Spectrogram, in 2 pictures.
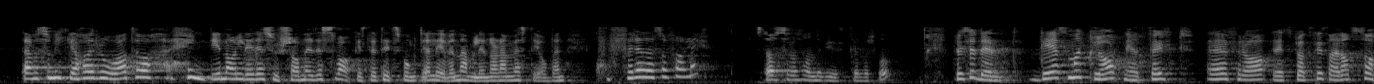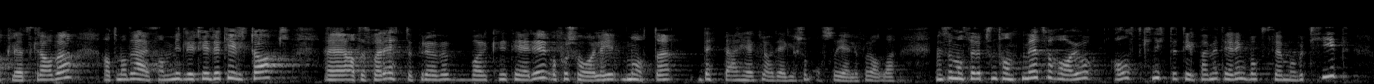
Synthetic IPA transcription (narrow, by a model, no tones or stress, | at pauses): d̪̥ɛnsɔmɪkːəɦɑɾːoːɑt̪ʰɪlɔhɛŋt̪əɪnɑlːəd̪ɪɾɛsʉʂɑnəɪd̪ɛsʋɑːkəst̪ət̪ʰɪd̪spʊŋkt̪əɛleːʋənɛmlɪnɔɖɛnmɛst̪əjɔ̰bːənkʰʊfːɔɾæd̪ɛsɔfɑːɭɪ | st̪ɑːt̪sɾɔsɑnd̪əbjʉt̪əʋɑʂɡu | pʰɾɛsɪd̪ɛnt̪d̪ɛsɔmæɾkʰlɑːʈneːd̪fɛlt̪fɾɑɾɛt̪spʰɾɑksɪsæɾɑt̪sɑːklɪheːt̪skʰɾɑːʋəɑt̪̚d̪ɛmɔd̪ɾæɪəsæɔmmɪd̪ləʈʰiːd̪ɪət̪ʰɪlt̪ʰɑːk | ɑt̪̚d̪ɛskɑlʋæːɾəɛt̪ːəpʰːɾøːʋəbɑːɾəkʰɾɪt̪ʰeːɾɪəɾɔfɔʂʋɑːɭɪmoːt̪ə | d̪ɛt̪ːəæɾɦeːlklɑːɾəɾeːɡləʂɔmɔsːɔjɛlːəɾfɔɾɑlːəmɛnsɔmɔsːɔɾɛpɾəsn̩t̪ʰɑnt̪ənəʋeːt̪sɔɦɑɾjʊʔɑlt̪kʰnʏt̪ːət̪ʰːɪlpʰæɾmɪt̪ʰeːɾɪŋʋɔkst̪fɾɛmːoːʋəʈʰiːd̪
